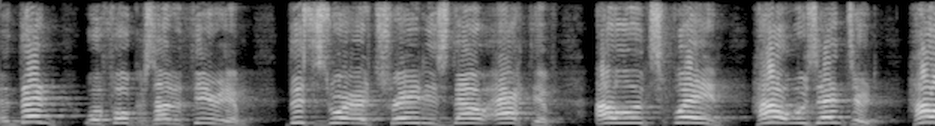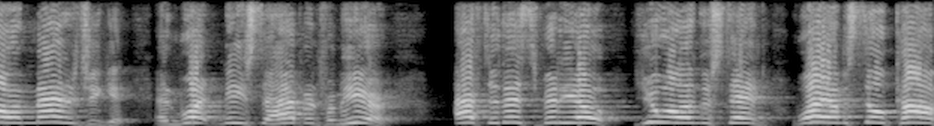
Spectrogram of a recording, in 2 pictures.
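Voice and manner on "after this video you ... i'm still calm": loud yelling, shouting. Video host explaining an active Ethereum trade to viewers, yelling. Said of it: "even though I'm yelling at you".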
